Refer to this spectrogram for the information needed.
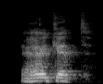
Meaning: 1. racquet / racket (for tennis, badminton, etc.) 2. ellipsis of raquette à neige (“snowshoe”) 3. an ellipsoid flight feather barbed distally from the rachis 4. prickly pear (cactus) (Opuntia)
- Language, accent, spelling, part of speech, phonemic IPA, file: French, Canada, raquette, noun, /ʁa.kɛt/, LL-Q150 (fra)-raquette.wav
